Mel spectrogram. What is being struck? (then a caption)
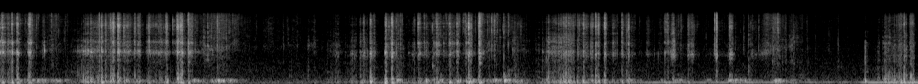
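Soap bar. A solid, hand-sized bar of pink soap, held in a hand with long red nails, is scraped by a utility knife blade that shaves off curls. Dry, crackling scrapes come in bursts with bright hiss and sharp clicks, separated by brief quiet pauses.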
